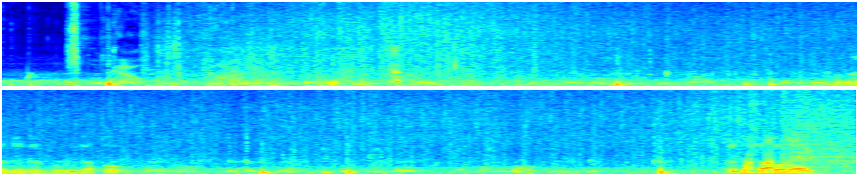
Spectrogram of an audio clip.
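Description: Thermite burns with a steady, sizzling hiss.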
